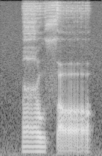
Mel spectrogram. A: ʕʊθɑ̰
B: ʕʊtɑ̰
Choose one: A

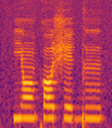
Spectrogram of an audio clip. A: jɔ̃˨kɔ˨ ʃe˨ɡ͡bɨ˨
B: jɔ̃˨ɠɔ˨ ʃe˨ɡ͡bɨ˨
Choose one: A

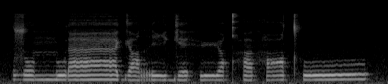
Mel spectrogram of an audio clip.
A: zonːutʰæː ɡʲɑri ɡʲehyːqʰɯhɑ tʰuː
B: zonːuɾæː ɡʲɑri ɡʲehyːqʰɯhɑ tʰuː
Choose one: B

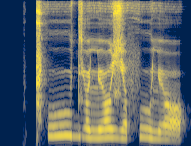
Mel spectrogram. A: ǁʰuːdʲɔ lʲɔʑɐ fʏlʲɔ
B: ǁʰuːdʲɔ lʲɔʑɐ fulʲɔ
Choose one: B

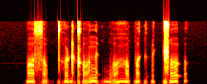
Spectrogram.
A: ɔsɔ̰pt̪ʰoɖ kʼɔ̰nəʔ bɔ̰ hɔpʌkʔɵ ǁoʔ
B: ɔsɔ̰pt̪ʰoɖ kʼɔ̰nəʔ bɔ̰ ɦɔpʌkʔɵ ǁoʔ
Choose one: B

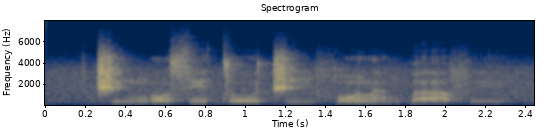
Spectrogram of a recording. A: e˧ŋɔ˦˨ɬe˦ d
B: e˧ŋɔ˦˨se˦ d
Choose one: B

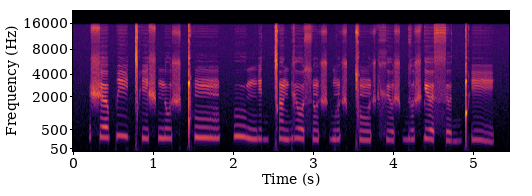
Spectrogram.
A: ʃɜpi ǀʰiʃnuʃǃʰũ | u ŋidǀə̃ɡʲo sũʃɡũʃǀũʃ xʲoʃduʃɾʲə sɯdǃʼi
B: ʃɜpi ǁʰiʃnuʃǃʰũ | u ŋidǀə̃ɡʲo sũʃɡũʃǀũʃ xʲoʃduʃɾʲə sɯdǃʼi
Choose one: A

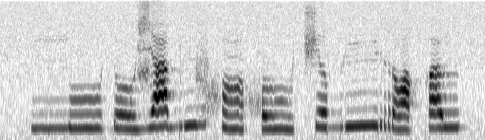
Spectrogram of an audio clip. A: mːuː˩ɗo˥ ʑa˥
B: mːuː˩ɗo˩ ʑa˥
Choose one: B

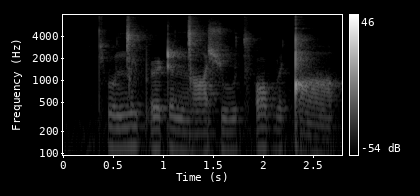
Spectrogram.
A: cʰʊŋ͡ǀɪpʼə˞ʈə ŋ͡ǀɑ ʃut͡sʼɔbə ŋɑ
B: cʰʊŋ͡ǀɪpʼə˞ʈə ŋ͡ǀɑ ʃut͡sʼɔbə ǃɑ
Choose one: B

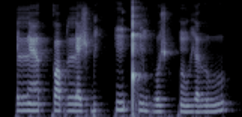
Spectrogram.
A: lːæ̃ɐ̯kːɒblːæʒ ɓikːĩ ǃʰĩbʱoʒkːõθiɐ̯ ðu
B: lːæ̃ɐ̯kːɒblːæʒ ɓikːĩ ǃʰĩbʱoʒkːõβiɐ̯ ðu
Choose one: B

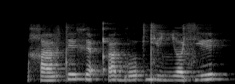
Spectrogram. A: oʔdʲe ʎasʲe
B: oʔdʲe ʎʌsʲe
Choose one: B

